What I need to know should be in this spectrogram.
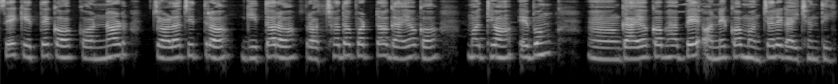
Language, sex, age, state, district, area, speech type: Odia, female, 18-30, Odisha, Jagatsinghpur, urban, read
